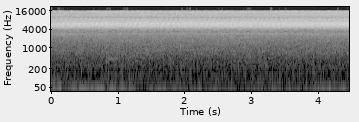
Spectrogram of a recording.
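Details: Cicadas heard on a walk through the village of Shirakawa-go, not yet the familiar typical sound: an unbroken, bright high-pitched buzzing band that stays level throughout, with little else audible.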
